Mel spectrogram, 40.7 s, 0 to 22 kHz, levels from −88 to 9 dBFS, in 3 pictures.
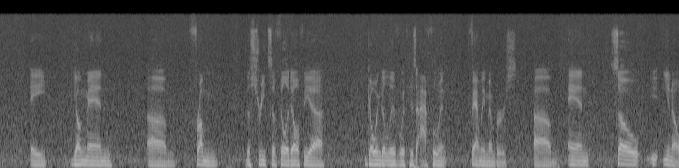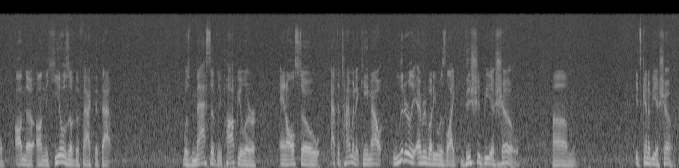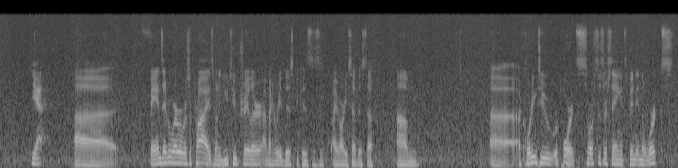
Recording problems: hiss; noticeable; throughout; 10 dB below the speech

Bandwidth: 15 kHz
